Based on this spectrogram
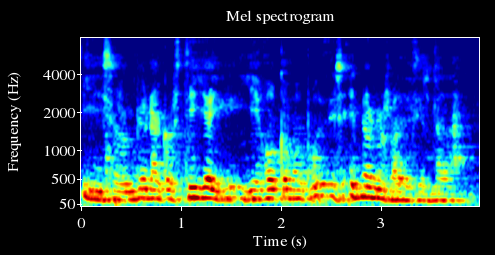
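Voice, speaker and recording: A man with a Basque accent, an author telling stories to an audience in a relaxed, laughing way with many restarts. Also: fairly high pitch, brisk, noisy background. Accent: Spanish, Basque. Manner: storytelling with laughs and frequent restarts. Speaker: book author giving a talk. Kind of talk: relaxed anecdotal talk to an audience. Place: club hall with audience. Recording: echoey room, faint ambience.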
